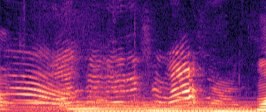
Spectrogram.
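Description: Children's voices calling out, over background music whose low held notes come in about half a second in.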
